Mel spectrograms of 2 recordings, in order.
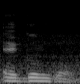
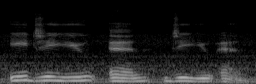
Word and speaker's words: Egungun: The Yoruba term for ancestral spirits is Egungun, pronounced Egungun, Egungun.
